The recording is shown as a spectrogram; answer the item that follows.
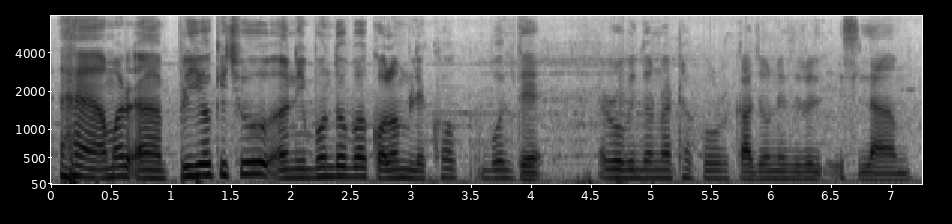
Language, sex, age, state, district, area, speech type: Bengali, male, 18-30, West Bengal, Murshidabad, urban, spontaneous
